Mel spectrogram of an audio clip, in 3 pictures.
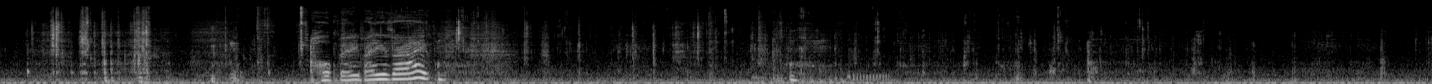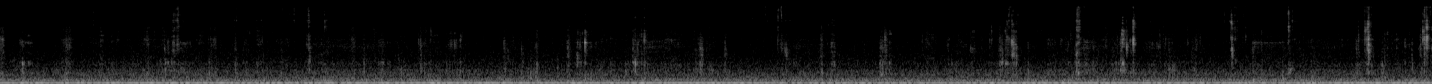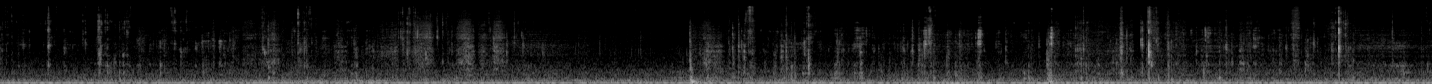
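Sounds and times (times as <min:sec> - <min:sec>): steady low hum: 0:00.0 - 0:42.9
close-miked chewing and biting: 0:04.0 - 0:42.9.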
